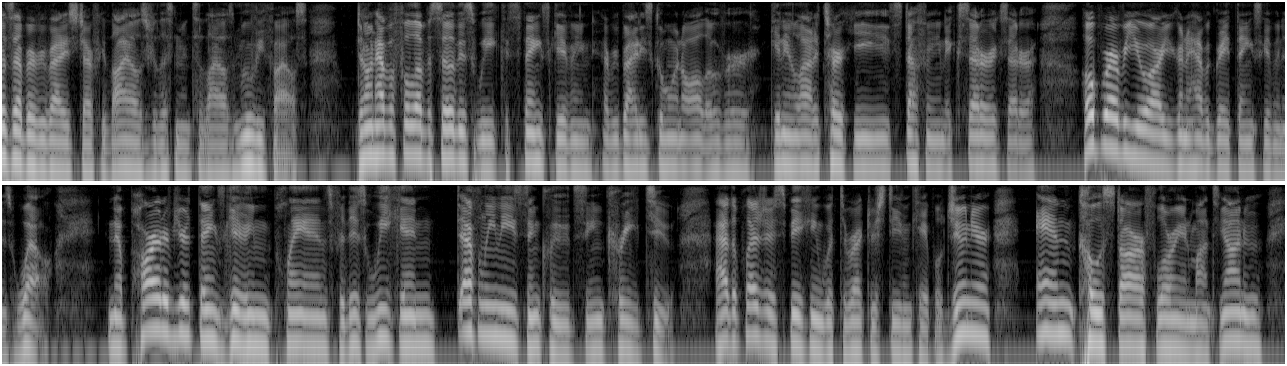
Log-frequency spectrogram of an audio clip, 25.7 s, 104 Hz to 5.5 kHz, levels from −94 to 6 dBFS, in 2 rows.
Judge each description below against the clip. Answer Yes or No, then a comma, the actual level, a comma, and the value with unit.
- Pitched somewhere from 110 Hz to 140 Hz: Yes, low, 135 Hz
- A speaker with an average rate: Yes, average, 180 wpm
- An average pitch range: Yes, average, 3.7 semitones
